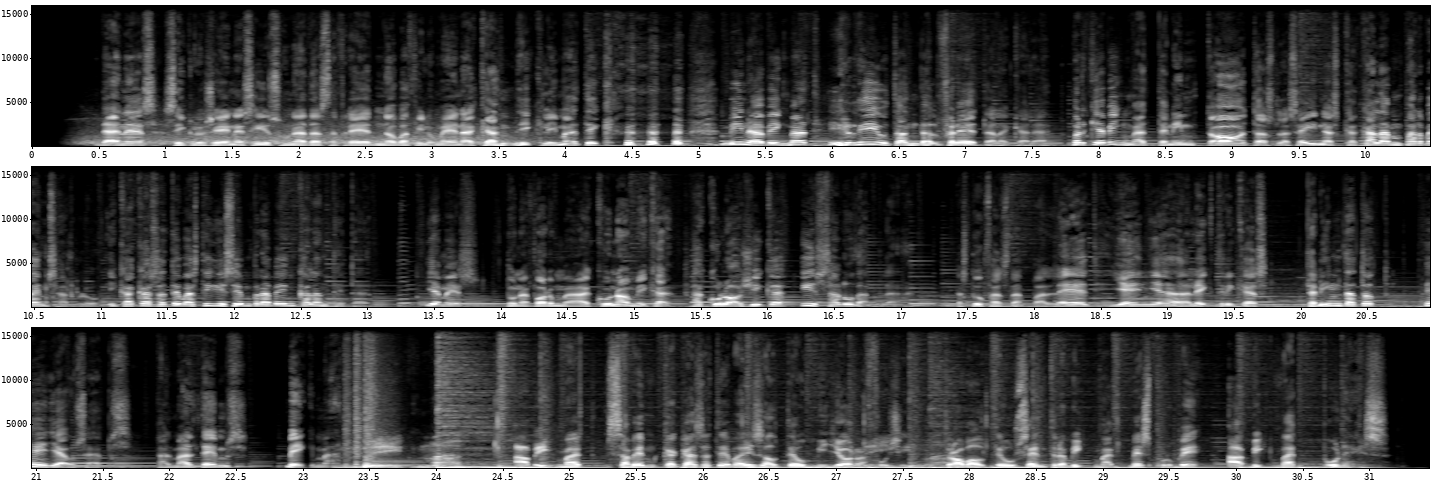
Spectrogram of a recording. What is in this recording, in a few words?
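Catalan, commercial; GoLocalise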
